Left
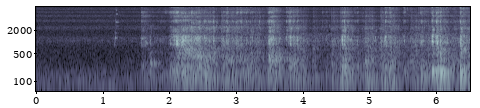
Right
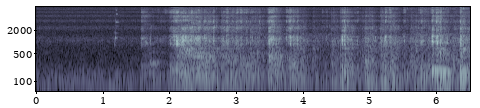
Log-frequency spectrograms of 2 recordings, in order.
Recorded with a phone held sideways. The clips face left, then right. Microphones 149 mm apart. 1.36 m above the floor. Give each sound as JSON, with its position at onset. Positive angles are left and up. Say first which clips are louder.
{"t": 1.6, "sound": "tearing paper", "louder": "left 1 dB", "side_deg": 0, "distance_m": 6.5}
